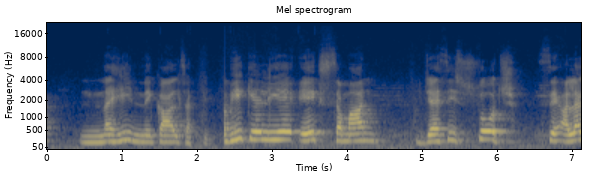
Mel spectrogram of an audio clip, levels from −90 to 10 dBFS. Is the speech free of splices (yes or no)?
no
